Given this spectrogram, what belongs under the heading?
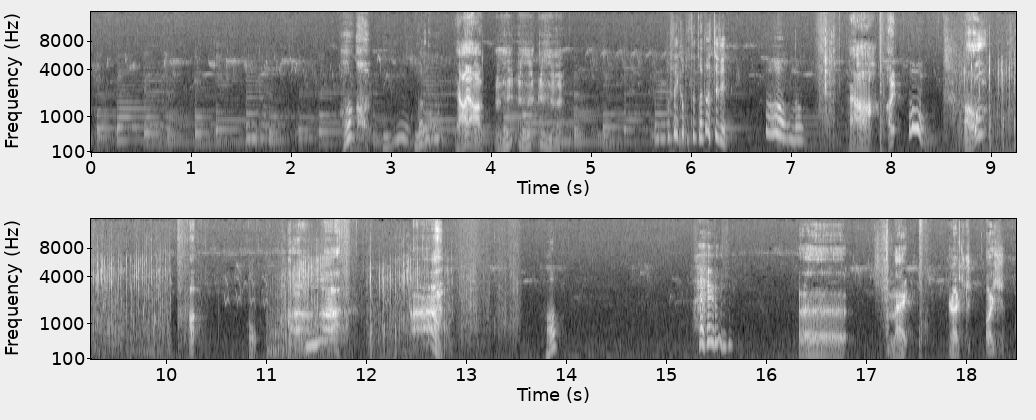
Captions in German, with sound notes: Ho! Ja, ja. (aufgeregtes Gebrabbel) Hau. * Knarren * Oh! Oh! * Knarren * Ho? (lacht) Äh!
